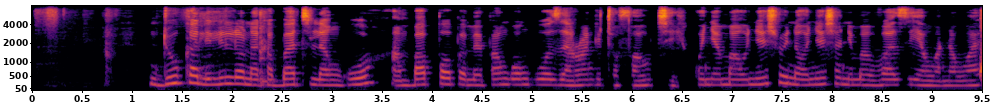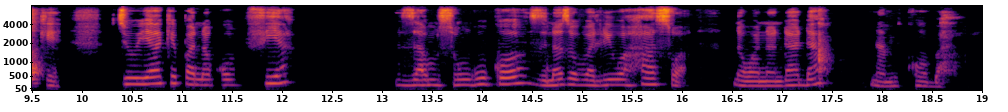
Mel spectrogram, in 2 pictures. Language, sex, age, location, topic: Swahili, female, 25-35, Nairobi, finance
